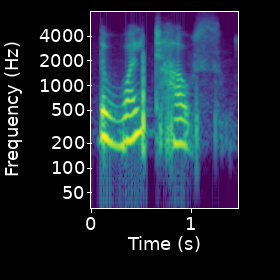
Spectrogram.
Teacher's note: when we refer to the official home of the American president the White House the word white is usually stressed more heavily than house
